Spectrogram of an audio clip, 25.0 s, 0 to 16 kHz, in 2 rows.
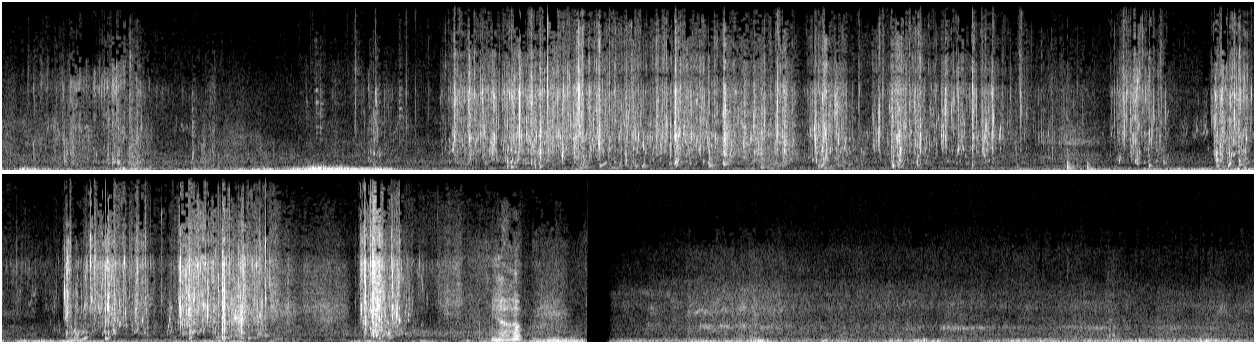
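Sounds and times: fish splashing in water: 3.7 - 12.5, 13.1 - 15.4, 16.1 - 16.8.

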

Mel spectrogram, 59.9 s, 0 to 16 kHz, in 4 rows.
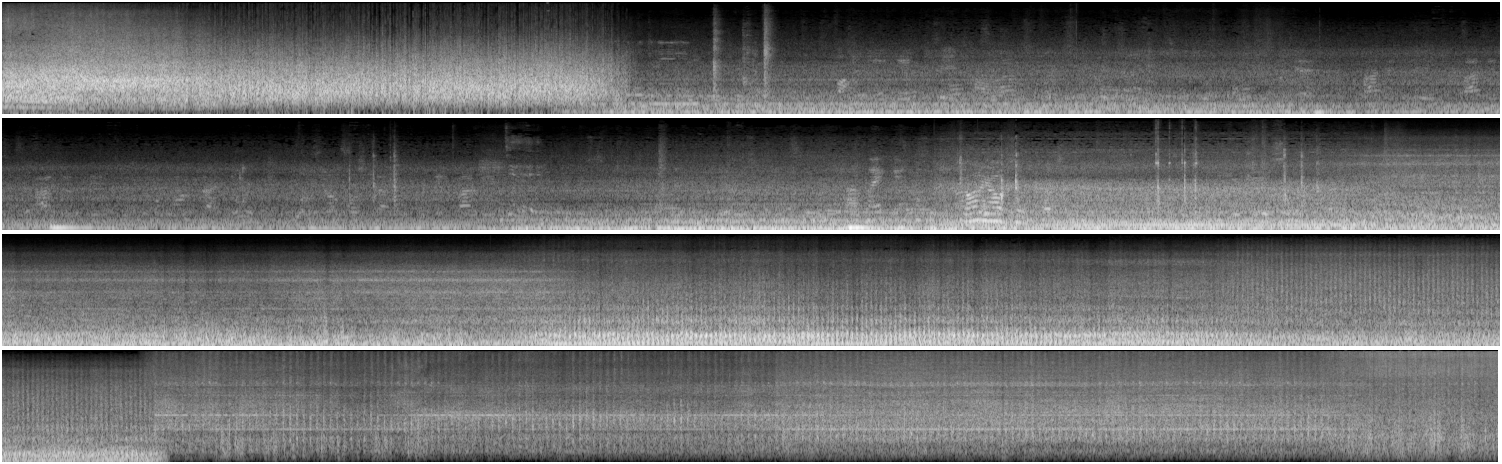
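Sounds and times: aircraft engines and rotors running: 0.0 - 59.9
high turbine whine: 0.0 - 59.9
hiss: 55.4 - 59.9.

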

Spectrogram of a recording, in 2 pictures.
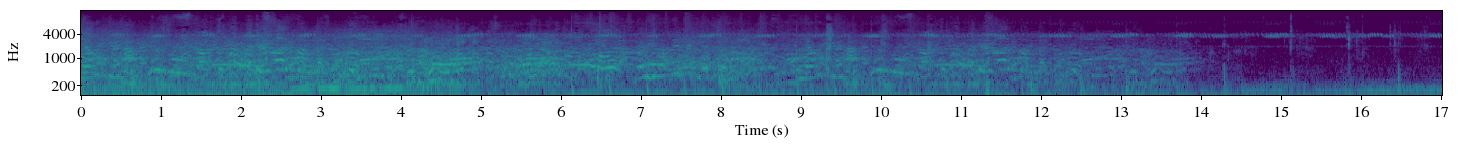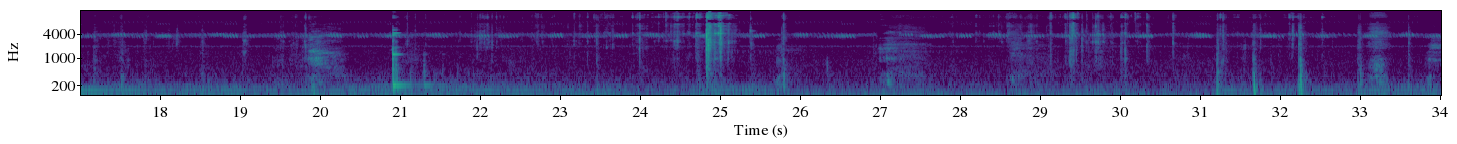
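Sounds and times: crickets chirping: 0.0 - 34.0
sharp clinks: 20.9 - 22.4.

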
